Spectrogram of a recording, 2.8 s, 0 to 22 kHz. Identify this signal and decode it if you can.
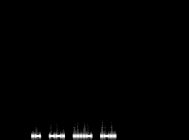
Morse code, heard as a keyed tone, about 50 wpm, spaced as for 36 wpm, 700 Hz. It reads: AG4L
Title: USA Call Signs - 4 Characters - 2x Character Spacing - 50wpm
